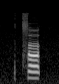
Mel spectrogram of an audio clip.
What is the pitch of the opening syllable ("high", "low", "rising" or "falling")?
high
